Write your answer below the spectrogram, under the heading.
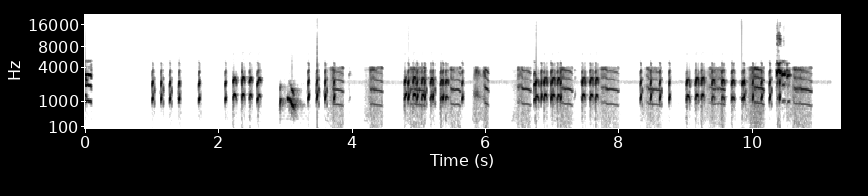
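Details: Moorhen lure sound, edited to bring wild common moorhens closer around marshes and paddies. Busy irregular chatter of short harmonic clucks and longer nasal notes, with one lower, descending croak near the start.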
